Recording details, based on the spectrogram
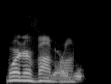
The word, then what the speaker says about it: Wernher von Braun: Wernher von Braun, if I said that right. – Wernher von Braun. – Yeah, there you go.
